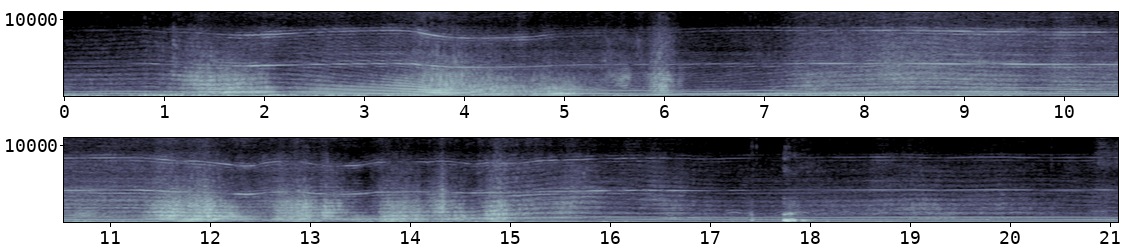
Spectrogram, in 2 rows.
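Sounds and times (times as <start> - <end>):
rc helicopter motor whine: 0.0 - 21.0
rotor blades swishing: 0.8 - 17.1.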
